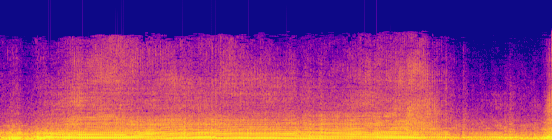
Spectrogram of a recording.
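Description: Harley-Davidson Destroyer drag bike's V-twin revving up, held at high revs for about three seconds, then dropping back during a burnout.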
